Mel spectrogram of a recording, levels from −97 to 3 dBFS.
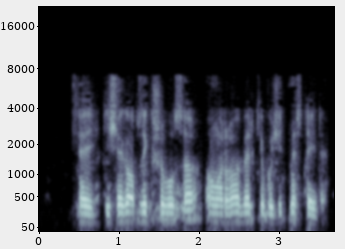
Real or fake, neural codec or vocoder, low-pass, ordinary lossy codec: real; none; 7.2 kHz; MP3, 48 kbps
